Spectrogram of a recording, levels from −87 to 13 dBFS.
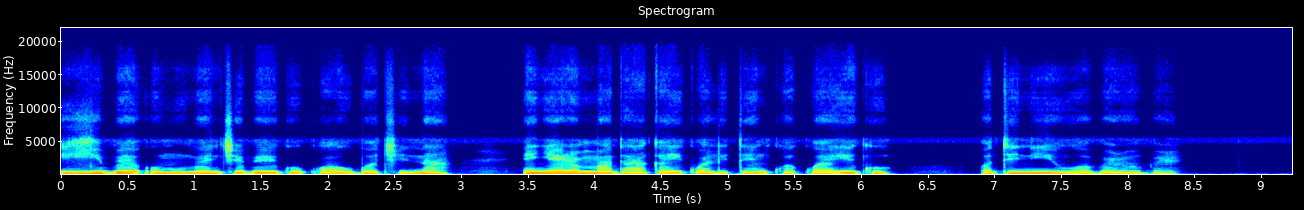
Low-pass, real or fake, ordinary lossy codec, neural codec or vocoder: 19.8 kHz; fake; none; autoencoder, 48 kHz, 128 numbers a frame, DAC-VAE, trained on Japanese speech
